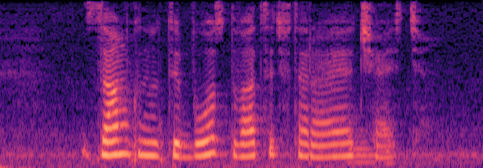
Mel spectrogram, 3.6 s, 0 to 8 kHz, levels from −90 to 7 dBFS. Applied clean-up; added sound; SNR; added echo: none; Brass instrument; 16 dB; none.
